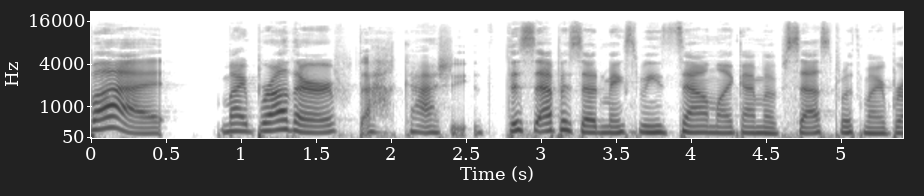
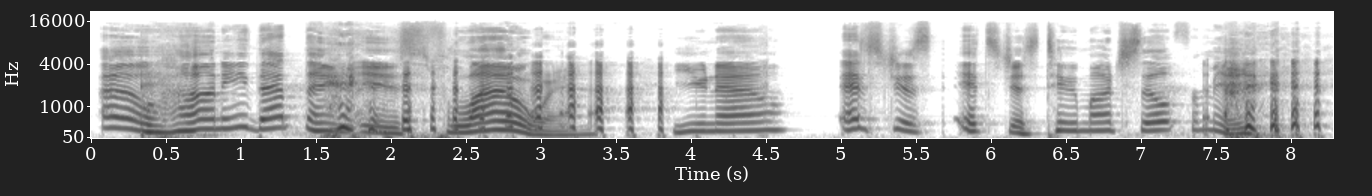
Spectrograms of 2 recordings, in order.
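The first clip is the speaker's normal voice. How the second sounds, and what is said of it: Southern twang. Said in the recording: “my southern twang comes out when I'm talking about rivers”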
